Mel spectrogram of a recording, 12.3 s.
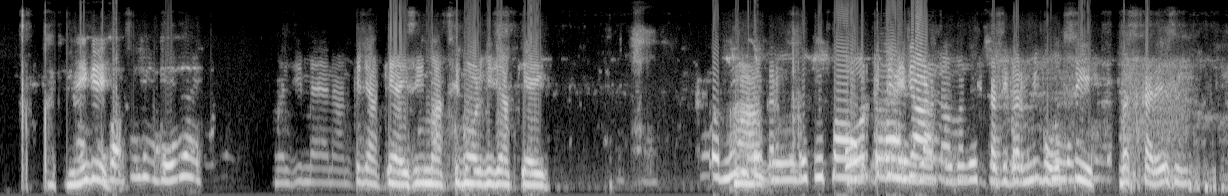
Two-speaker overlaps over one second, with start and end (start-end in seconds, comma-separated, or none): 8.4-10.8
